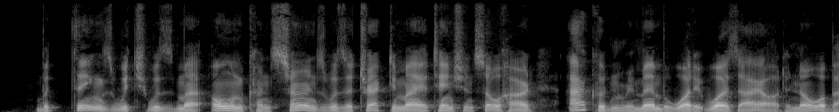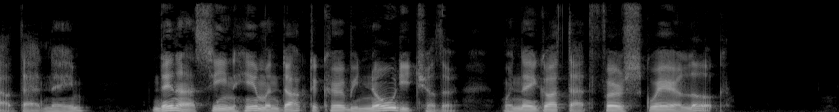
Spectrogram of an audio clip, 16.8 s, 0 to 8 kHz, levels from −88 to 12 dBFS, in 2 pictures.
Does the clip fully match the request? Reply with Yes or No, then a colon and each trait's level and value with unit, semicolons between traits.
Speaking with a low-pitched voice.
Yes: low, 105 Hz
